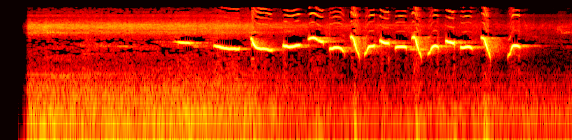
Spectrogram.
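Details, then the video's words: Common tailorbird from Lombok in full song: after a steady high hiss, a fast run of sharp whistled notes, some sliding down and some rising steeply, about three per second for three seconds. "Burung Prenjak Daun Lombok Gacor Full Isian"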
